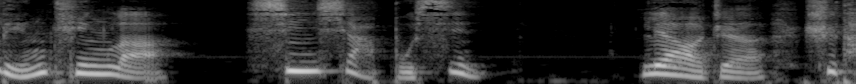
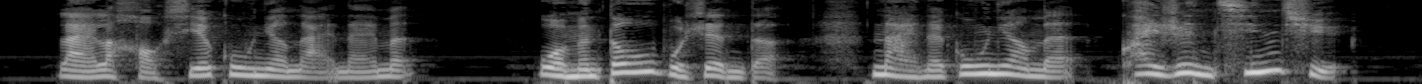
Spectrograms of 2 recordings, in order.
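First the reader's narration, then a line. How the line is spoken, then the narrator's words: Girls and old women laughing. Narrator (Chinese): 几个小丫头并老婆子都笑道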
